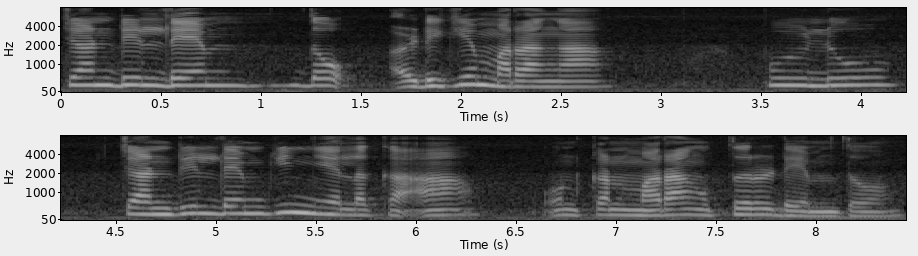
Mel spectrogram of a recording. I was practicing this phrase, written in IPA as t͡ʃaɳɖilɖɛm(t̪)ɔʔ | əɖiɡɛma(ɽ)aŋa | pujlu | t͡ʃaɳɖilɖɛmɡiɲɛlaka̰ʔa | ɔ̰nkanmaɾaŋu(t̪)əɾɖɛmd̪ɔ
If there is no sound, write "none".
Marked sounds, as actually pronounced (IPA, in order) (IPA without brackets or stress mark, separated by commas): d̪, ɾ, t̪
